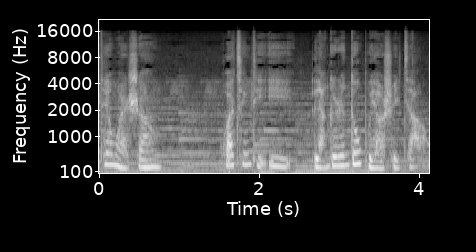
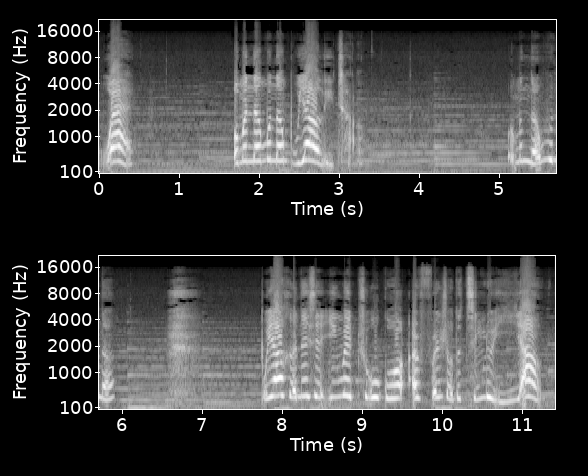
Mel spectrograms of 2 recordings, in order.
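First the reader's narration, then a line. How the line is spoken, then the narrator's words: Shouting. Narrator (Chinese): 对着罗琳喊着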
